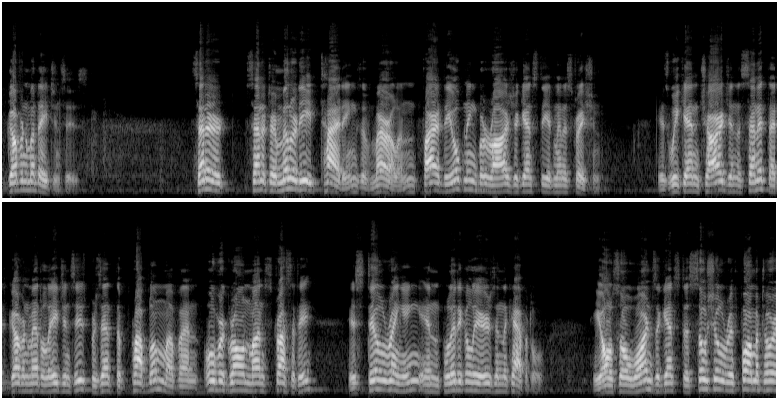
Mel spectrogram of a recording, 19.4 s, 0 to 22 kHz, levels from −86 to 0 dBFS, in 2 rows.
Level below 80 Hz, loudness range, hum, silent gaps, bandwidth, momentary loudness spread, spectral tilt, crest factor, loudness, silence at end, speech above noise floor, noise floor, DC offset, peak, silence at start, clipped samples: -86 dBFS; 3 LU; none; none; 8.2 kHz; 10 LU; -5 dB/octave; 18 dB; -20 LUFS; 0 s; 42 dB; -62 dBFS; under 0.1%; -2 dBFS; 0.05 s; under 0.1%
